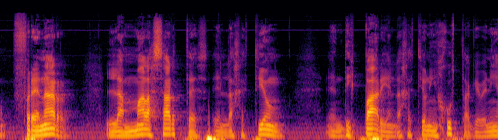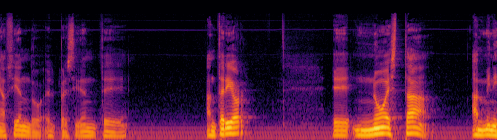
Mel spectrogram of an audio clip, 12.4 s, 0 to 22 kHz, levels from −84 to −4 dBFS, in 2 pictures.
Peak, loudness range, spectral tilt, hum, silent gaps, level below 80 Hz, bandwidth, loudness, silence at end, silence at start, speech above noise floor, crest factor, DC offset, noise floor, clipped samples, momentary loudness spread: -2 dBFS; 6 LU; -6 dB/octave; 50 Hz at -45 dBFS; none; -32 dBFS; 15.5 kHz; -22 LUFS; 0 s; 0 s; 25 dB; 20 dB; under 0.1%; -45 dBFS; under 0.1%; 14 LU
